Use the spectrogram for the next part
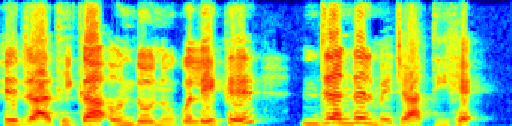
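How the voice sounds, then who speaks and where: A woman narrating a children's story in a measured, scripted storytelling manner. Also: mid-range voice.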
